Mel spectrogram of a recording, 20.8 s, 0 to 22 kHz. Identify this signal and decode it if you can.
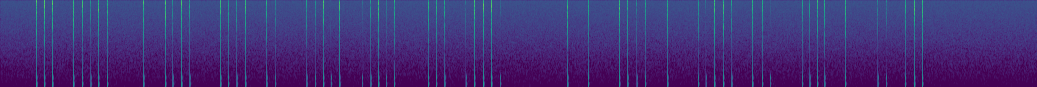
Tap code, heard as knocks on a wall, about 6 knocks a second. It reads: PDRZP AQXQH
